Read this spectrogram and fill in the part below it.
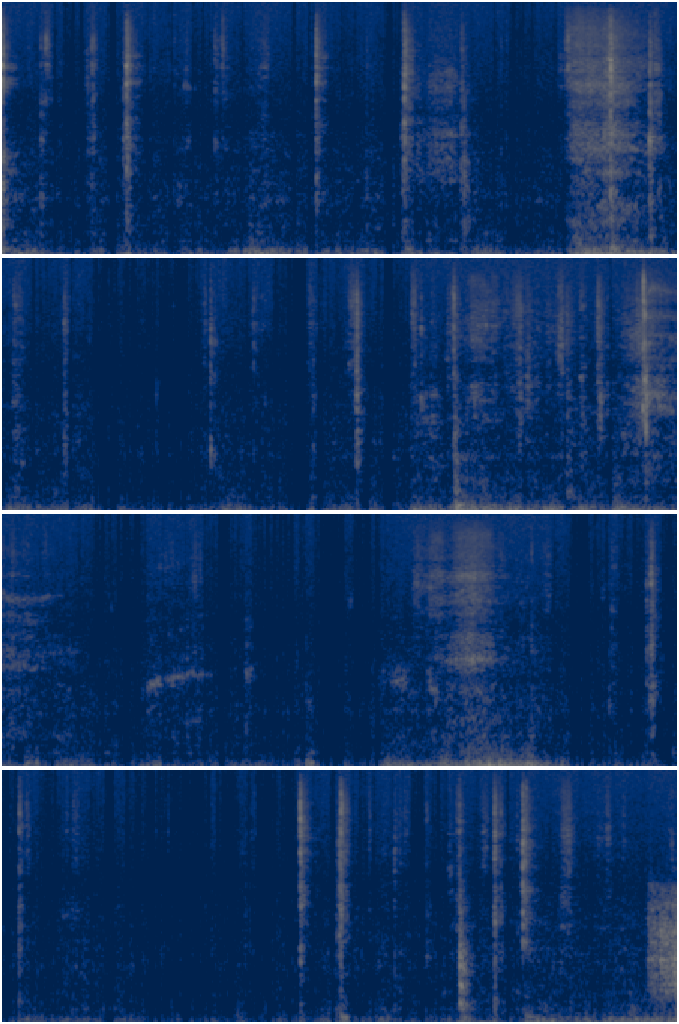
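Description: Trading cards slide and flick against each other as they are sorted by hand.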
